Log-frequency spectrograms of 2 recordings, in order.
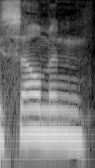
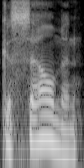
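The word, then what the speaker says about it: Gsellman: Finally got some clarification on his pronunciation. I'd heard it silent G, Selman, Gelman. I guess it is just as it's spelled out, Gesellman.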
